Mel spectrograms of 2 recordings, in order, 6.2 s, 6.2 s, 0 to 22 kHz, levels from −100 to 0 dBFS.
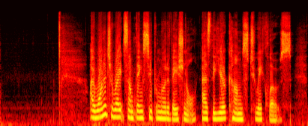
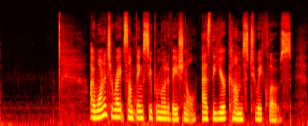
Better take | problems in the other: second | distortion; slight; 7% of the sound clipped

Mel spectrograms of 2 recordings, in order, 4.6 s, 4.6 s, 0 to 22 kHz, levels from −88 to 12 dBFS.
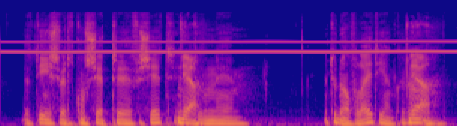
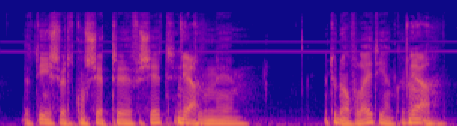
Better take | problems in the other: second | high-pitched whine; loud; throughout; 4 kHz, 6 dB below the speech; faint in the second

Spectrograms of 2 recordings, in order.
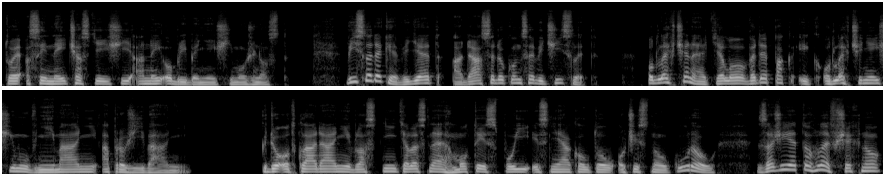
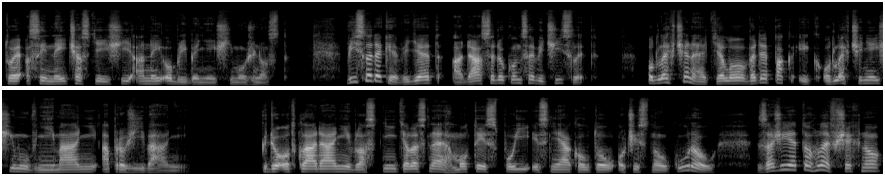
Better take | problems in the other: first | thin; very; fading below 650 Hz

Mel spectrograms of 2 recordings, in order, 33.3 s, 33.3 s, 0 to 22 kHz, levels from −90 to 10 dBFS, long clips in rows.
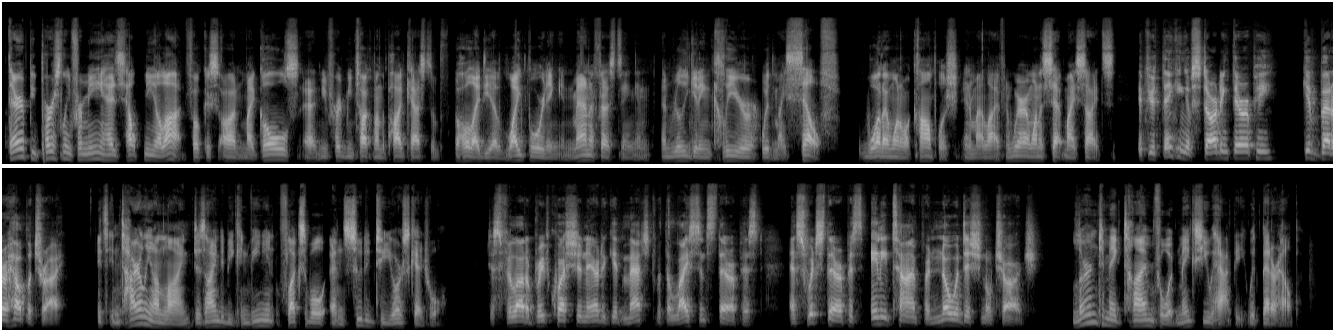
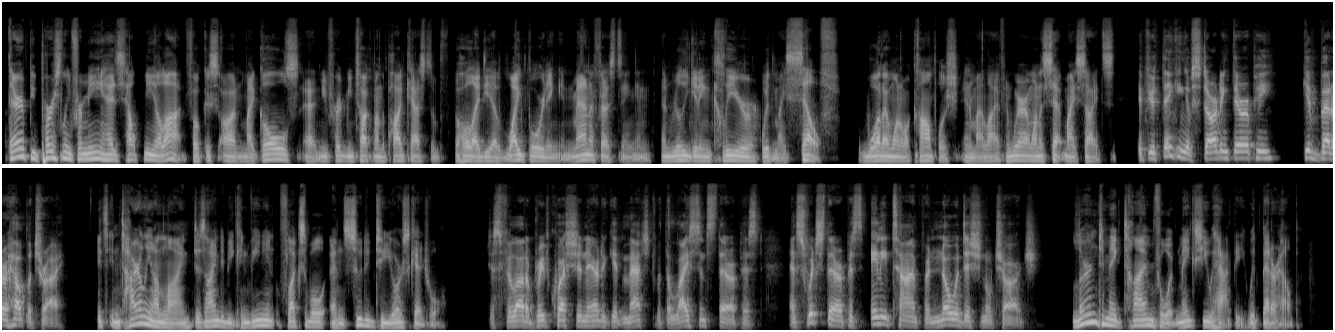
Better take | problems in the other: second | thin; very; fading below 550 Hz

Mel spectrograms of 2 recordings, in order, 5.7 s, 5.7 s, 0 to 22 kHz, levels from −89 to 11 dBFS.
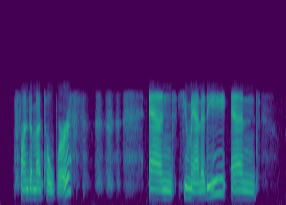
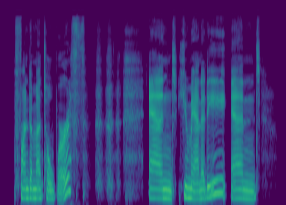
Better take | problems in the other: second | phone-call audio; nothing above 3.5 kHz

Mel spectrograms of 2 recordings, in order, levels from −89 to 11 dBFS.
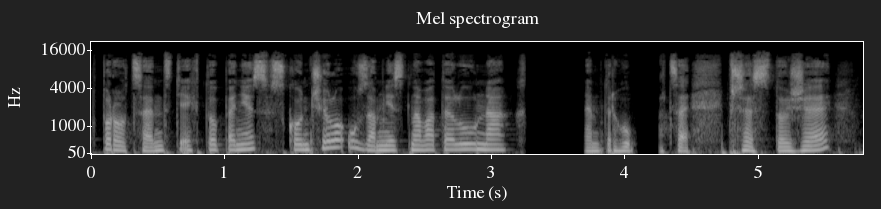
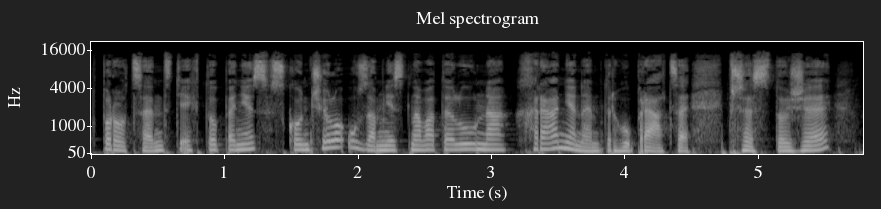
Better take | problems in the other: second | audio cutting out; at 3.5 s and at 4 s

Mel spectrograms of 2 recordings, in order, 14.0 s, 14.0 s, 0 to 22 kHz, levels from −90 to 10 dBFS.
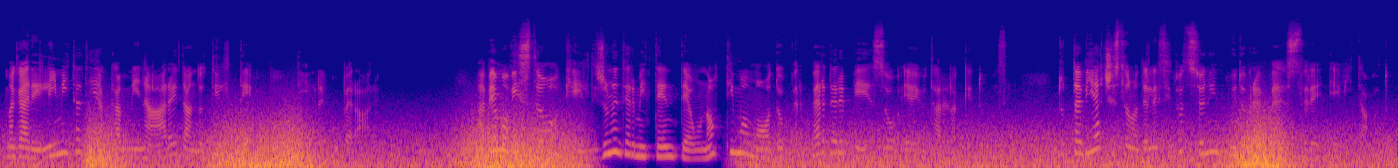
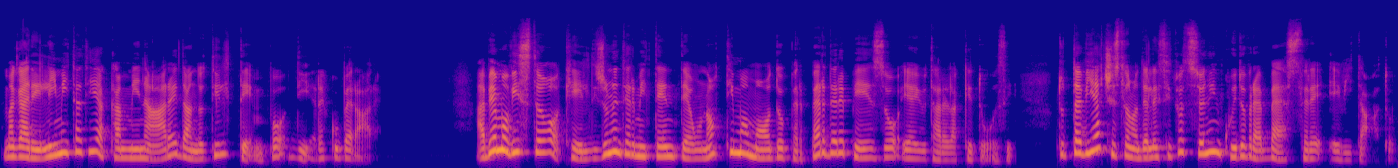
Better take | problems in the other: second | wind noise on the microphone; heavy; until 6 s and from 7.5 s on; 3 dB above the speech

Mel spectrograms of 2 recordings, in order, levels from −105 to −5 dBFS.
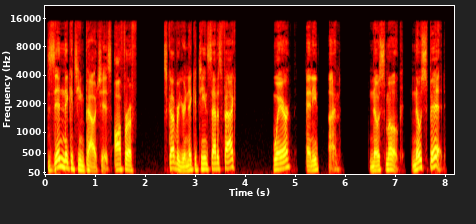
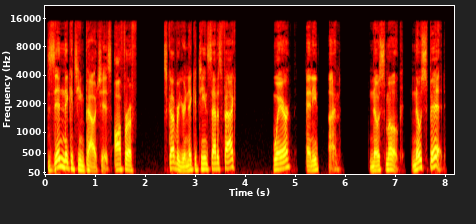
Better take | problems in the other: neither | audio cutting out; at 2 s for 0.5 s, at 4 s for 1 s and at 5.5 s; the same in both

